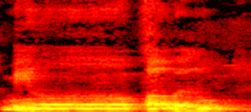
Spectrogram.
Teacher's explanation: karena qaf tebal maka nun dia juga ikut tebal. Min langsung ke tebal. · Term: ikhfa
